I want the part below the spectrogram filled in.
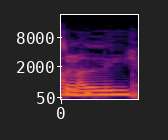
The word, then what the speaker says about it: Amalie: Like apparently, because like I think we were at the Amalie Arena, I believe is how you pronounce Amalie.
